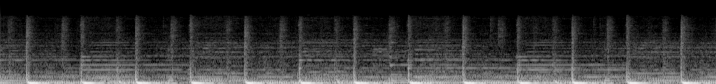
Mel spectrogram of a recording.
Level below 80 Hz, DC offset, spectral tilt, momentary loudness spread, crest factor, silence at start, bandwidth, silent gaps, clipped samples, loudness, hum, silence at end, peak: -12 dBFS; under 0.1%; -8 dB/octave; 6 LU; 12 dB; 0 s; 7.2 kHz; none; under 0.1%; -16 LUFS; none; 0 s; 0 dBFS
